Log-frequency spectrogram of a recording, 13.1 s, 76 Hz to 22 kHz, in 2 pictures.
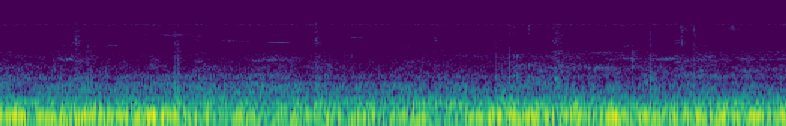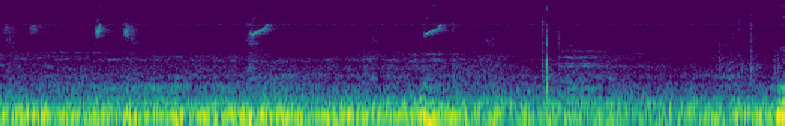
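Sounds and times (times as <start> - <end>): low steady hum: 0.0 - 13.0
small bird chirping: 0.5 - 3.2, 5.4 - 10.7.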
